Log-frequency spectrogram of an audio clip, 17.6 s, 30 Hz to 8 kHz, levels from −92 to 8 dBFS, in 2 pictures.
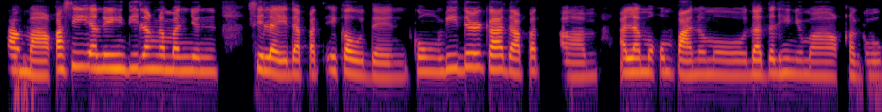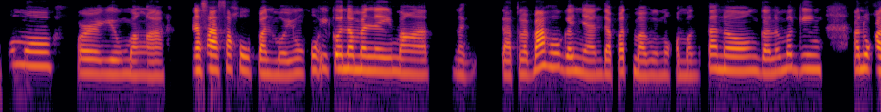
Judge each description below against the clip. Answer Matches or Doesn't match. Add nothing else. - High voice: Matches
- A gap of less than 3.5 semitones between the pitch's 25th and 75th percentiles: Doesn't match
